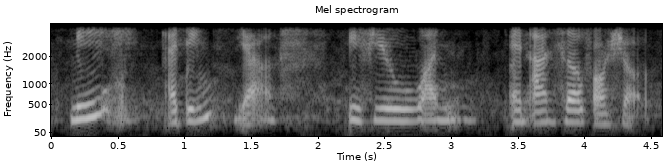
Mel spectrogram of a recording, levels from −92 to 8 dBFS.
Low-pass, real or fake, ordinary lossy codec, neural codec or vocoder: 3.6 kHz; fake; none; codec, 16 kHz, 2 kbps, FreqCodec, larger model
